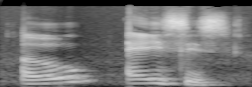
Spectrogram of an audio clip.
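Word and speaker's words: oasis: রূপান্তরিত হবে এন ওইসিস তোমরা এটা অনেকেই ভুল উচ্চারণ করবা ওসিস পড়তে পারো এটার মূল উচ্চারণ হচ্ছে ও এসিস ও এসিস এরকম আর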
